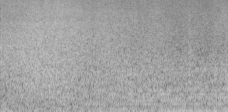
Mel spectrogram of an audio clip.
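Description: Ocean surf washing against a rocky shore, a steady rush of water. From about a second in, soft held music notes are faintly heard underneath.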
